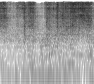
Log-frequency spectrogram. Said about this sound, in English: I'm going to scoop them all into a corner here. And I use parchment paper, so we're just going to scoop them all into a corner off this little baking sheet.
